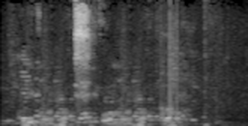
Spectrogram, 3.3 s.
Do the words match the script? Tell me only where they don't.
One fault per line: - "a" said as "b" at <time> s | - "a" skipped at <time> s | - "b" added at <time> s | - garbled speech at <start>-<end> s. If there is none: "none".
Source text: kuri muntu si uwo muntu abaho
none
